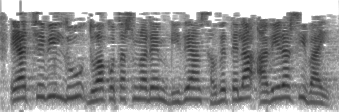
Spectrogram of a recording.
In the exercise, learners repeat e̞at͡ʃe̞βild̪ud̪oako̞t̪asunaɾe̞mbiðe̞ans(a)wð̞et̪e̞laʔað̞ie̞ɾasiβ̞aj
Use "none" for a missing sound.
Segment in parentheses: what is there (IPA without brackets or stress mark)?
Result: a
